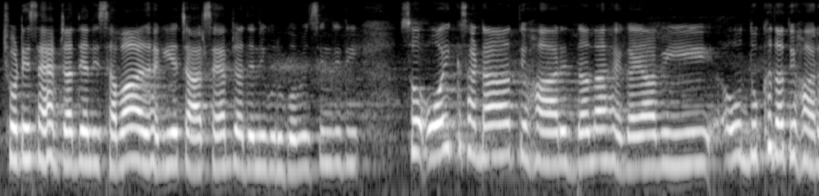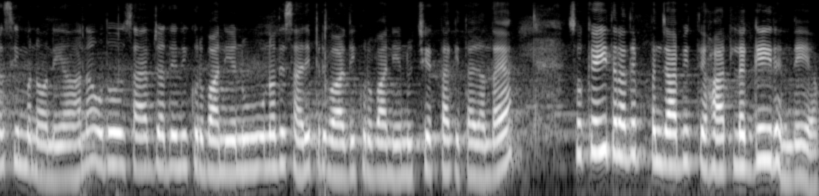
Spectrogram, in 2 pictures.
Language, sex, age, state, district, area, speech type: Punjabi, female, 45-60, Punjab, Shaheed Bhagat Singh Nagar, urban, spontaneous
